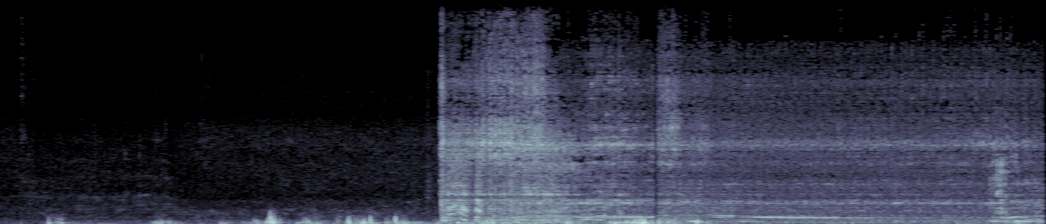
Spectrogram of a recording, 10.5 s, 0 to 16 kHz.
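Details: BMW F30 with a B38 petrol engine, cold start after long parking in cold weather: a busy, rattly clatter over the fast idle. The rattle comes on shortly after starting and then disappears.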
